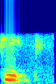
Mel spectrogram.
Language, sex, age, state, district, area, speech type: Punjabi, female, 18-30, Punjab, Mansa, urban, conversation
